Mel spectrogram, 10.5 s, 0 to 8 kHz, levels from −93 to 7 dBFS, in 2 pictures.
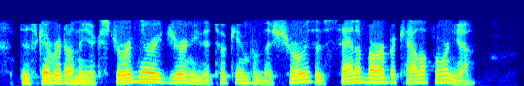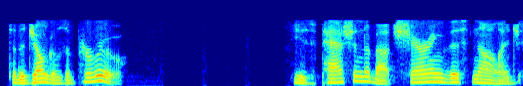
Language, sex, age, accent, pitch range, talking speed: English, male, 50-69, American, 105-135 Hz, 155 wpm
